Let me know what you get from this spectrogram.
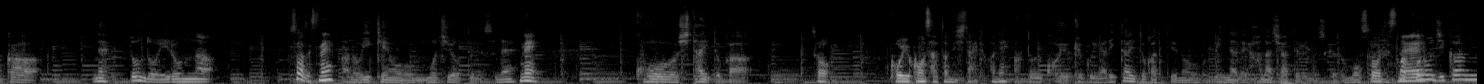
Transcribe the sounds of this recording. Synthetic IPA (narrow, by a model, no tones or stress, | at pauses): ŋka | ne̞d̪̥õ̞nd̪õ̞ɰ̃iɾõ̞nːa | so̞ːd̪esɨneano̞ikẽ̞ɰ̃o̞mo̞t͡ɕijo̞t̪ːe̞d̪e̞sɨne̞ne | kʰo̞ːɕi̥t̪ait̪o̞ka̰ | soː | kʰoːjɯ̟ːkõsaɯ̥t̪o̞ɲ̟iɕi̥t̪ait̪okaneat̪o̞kʰo̞ːjɯ̟ːkʲo̞kɯ̟jaɾʲit̪ait̪o̞kat̪ːe̞iɯ̟no̞ːmʲĩnːad̪e̞hanaɕiat̪ːe̞ɾɯ̟̃nd̪e̞sɨ̥ked̪o̞mo̞so̞ːd̪esɨnmaeko̞no̞ʑikãn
